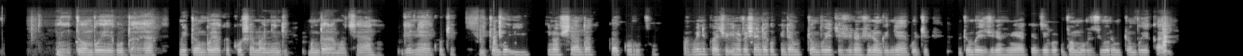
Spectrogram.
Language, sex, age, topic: Ndau, female, 36-49, health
